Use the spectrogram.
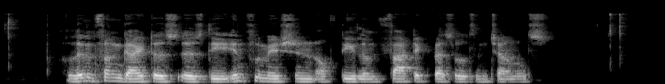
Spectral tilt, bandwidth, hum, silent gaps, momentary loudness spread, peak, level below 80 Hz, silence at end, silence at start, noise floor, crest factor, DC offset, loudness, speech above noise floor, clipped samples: -6 dB/octave; 11.5 kHz; none; none; 15 LU; -2 dBFS; -64 dBFS; 1.2 s; 0.1 s; -69 dBFS; 16 dB; under 0.1%; -18 LUFS; 52 dB; under 0.1%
